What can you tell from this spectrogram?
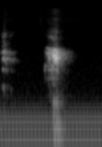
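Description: phone notification sound

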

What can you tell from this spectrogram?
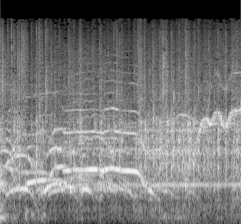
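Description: audience applause

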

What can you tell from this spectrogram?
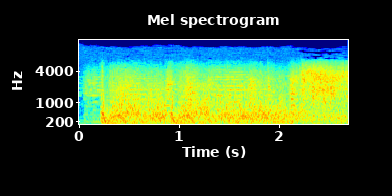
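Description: cannon firing

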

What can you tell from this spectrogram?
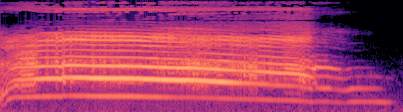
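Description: person screaming

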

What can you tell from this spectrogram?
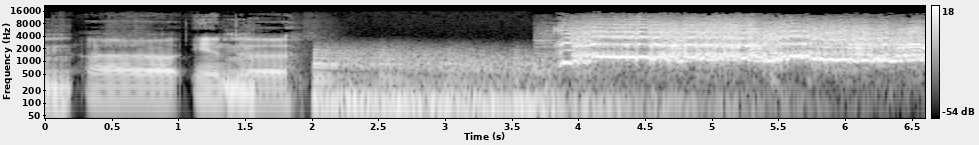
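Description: scream sound effect

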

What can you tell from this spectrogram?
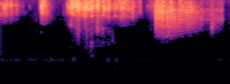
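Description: dice being rolled

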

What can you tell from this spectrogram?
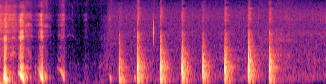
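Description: knocking on a door

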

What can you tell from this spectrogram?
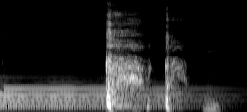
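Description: coughing

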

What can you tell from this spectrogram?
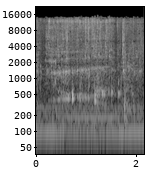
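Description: water trickling

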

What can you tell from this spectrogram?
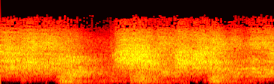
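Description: basketball crowd cheering

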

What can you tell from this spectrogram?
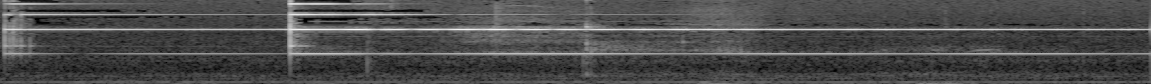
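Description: bell ringing

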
